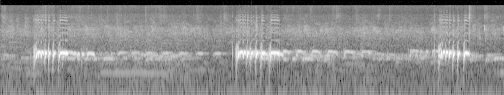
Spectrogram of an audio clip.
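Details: Vocal local zebra dove, a lure meant to provoke rival doves into replying: three loud bursts of quick stuttered coos about three seconds apart, each trailing into a gentler level coo, soft cooing between.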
